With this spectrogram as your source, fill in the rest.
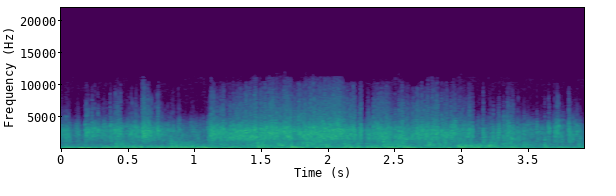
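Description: A rock tower crumbles with a loud rumbling crash.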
